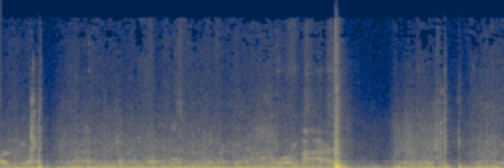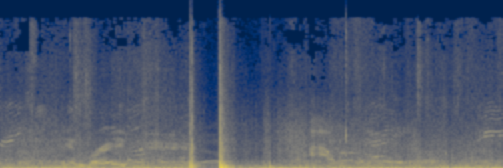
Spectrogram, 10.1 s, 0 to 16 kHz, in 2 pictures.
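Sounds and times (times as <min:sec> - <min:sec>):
firework boom: 0:03.3 - 0:05.0, 0:06.8 - 0:08.4.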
